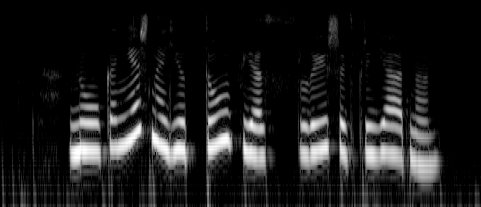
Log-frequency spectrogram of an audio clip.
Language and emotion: Russian, positive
